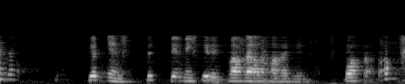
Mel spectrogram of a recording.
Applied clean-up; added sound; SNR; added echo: neural mask model DeepFilterNet 3.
